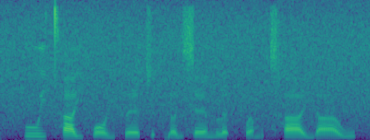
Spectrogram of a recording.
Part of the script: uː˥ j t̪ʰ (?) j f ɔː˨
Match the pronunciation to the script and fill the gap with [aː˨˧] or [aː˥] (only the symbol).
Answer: aː˥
